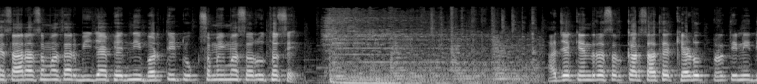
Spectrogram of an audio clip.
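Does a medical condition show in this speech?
No.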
